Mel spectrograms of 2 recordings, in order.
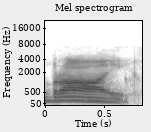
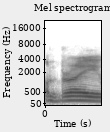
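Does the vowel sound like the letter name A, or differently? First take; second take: different; letter name. First: The vowel does not sound like letter A. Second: The vowel sounds like the letter name A. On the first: The speaker calls it wrong. "ولا تنطق براي" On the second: The speaker calls it right. "تنطق براي"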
